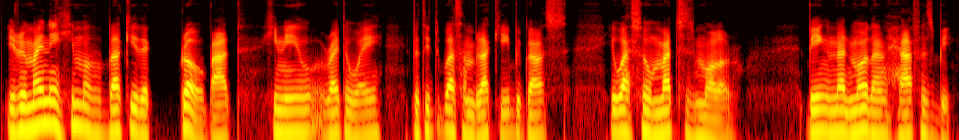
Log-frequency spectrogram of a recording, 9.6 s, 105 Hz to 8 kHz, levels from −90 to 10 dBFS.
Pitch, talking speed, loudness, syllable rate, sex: 125 Hz, 180 wpm, -20 LUFS, 4.9 syllables/s, male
